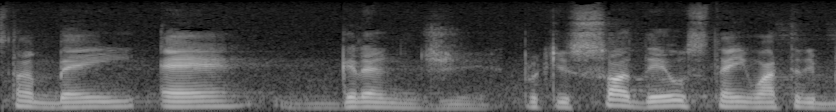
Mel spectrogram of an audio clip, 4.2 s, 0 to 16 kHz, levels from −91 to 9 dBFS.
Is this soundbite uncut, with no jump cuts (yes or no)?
no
